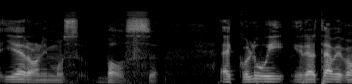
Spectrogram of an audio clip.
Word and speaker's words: Bosch: era nato a sertoren Bosch o sertoghen boss boss di detto all'olandese quindi Bosch la pronuncia tedesca e boss era pronuncia olandese quindi è nato in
